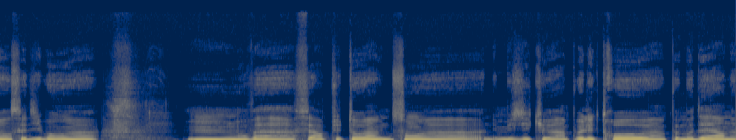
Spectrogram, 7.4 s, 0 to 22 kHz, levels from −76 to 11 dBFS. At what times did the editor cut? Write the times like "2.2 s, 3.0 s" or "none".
3.9 s, 4.9 s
